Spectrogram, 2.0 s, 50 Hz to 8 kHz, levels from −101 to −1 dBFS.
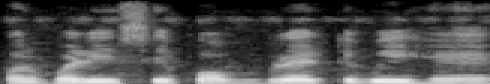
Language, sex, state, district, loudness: Hindi, female, Maharashtra, Nagpur, -17 LUFS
